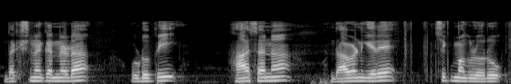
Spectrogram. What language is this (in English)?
Sanskrit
